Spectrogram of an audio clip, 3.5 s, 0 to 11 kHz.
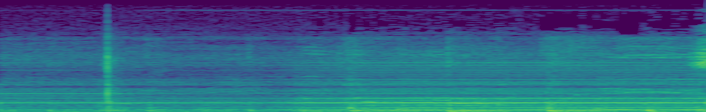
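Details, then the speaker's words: Aiwa HS-JX50 personal cassette player: faint, muffled tape playback with steady hum and whine over the music; owner blames bad capacitors, record function also not working, planning to replace all capacitors. Hum and degraded playback. "so yeah record function doesn't work right because of the capacitors I'm going to change all the capacitors it sucks it's really hard to take this thing apart also yeah you can hear the bad capacitors already"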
